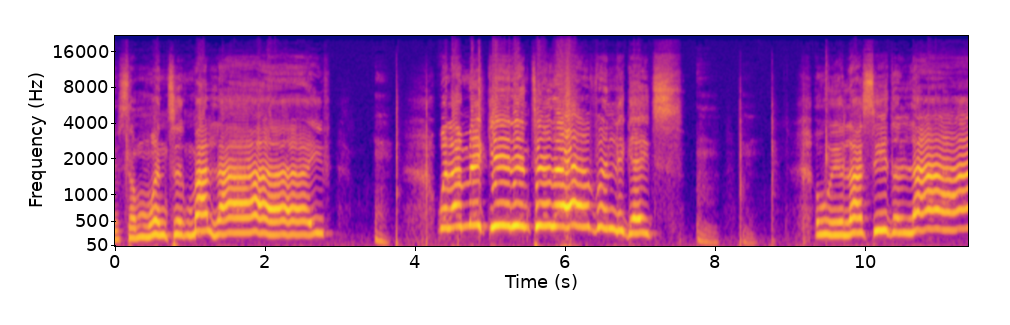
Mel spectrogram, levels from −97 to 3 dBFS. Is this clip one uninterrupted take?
yes; 0 cuts

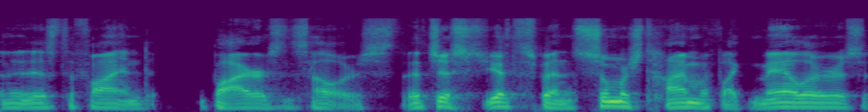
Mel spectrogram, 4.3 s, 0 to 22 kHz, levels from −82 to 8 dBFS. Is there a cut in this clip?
no; 0 cuts

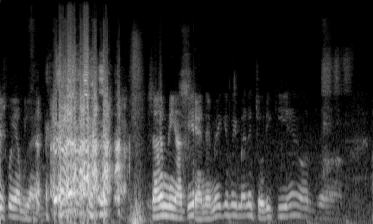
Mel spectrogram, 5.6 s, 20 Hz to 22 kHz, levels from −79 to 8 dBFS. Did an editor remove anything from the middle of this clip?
yes; 2 cuts; at 1.9 s, 2.9 s

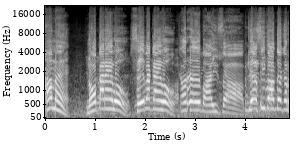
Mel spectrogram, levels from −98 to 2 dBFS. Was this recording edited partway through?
yes; 2 cuts; at 2.6 s, 4.0 s

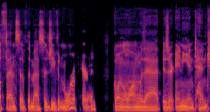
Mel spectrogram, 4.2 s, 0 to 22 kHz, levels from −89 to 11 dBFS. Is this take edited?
yes; 2 cuts; at 2.2 s, 3.2 s

